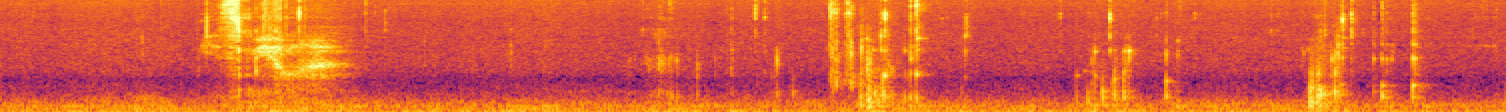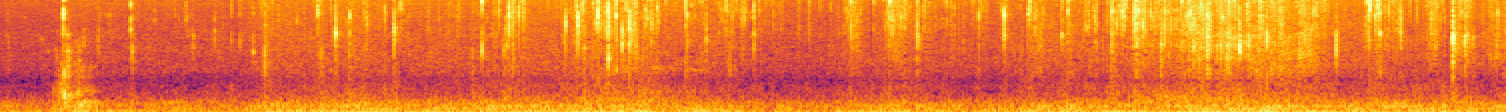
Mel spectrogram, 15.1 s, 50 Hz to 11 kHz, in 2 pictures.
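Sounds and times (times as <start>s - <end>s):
gulping and swallowing water: 3.1s - 7.2s, 7.8s - 15.0s
mouth and handling noise: 3.1s - 7.2s, 7.8s - 15.0s.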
